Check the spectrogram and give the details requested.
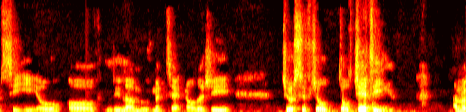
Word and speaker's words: Dolcetti: of LILA Movementechnology, Joseph Dolcetti. Am I pronouncing that right? Yes. If you're Italian, you're pronouncing it right.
